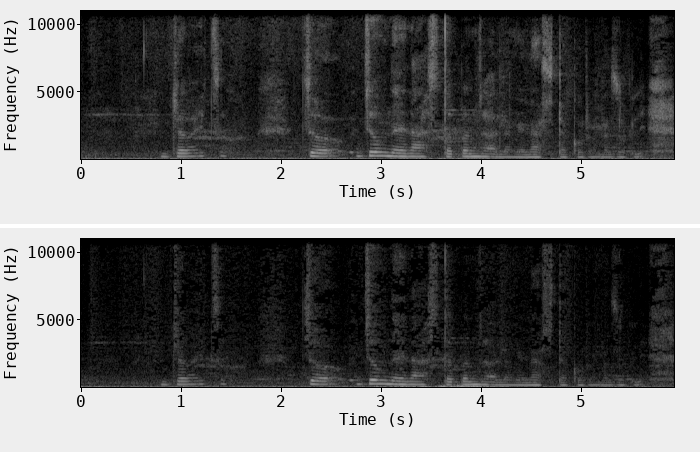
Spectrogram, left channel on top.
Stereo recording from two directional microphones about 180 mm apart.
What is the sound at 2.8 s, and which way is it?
A woman's voice, 5° right (ahead or behind).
